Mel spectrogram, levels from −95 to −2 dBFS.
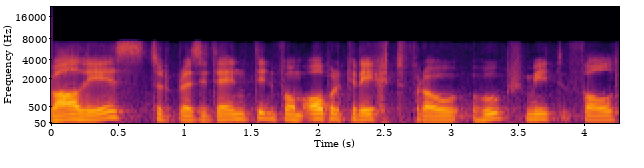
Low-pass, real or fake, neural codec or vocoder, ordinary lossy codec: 7.2 kHz; fake; codec, 16 kHz, 0.3 kbps, FocalCodec; none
